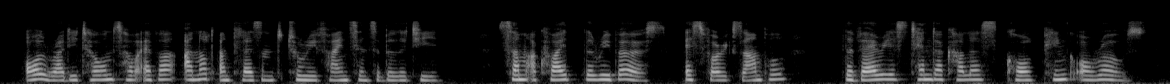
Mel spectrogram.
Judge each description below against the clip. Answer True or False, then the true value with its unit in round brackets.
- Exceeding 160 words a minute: False (135 wpm)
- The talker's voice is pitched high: True (210 Hz)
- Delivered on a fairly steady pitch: True (2.2 semitones)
